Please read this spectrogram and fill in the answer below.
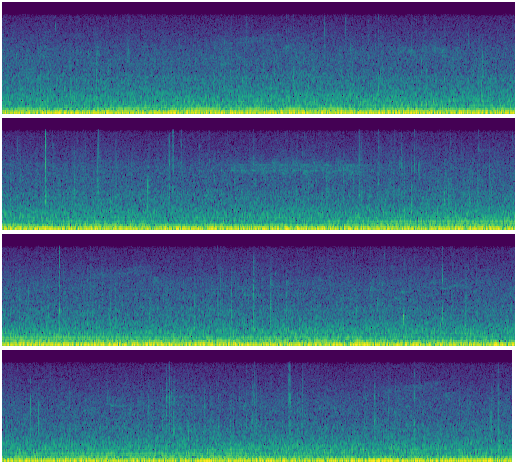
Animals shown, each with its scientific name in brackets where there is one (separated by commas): Northern Parula (Setophaga americana), Ovenbird (Seiurus aurocapilla)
